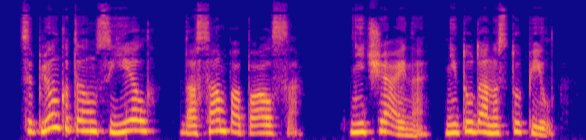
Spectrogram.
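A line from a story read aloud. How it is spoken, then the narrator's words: Plain, gopher speaking. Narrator (Russian): сказал суслик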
